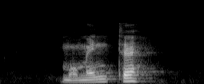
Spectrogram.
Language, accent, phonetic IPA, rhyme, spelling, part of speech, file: German, Austria, [moˈmɛntə], -ɛntə, Momente, noun, De-at-Momente.ogg
- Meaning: nominative/accusative/genitive plural of Moment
